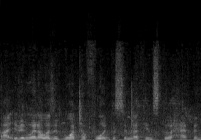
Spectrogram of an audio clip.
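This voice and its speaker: Noticeable background noise accompanies the voice of a man as he talks. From Lesotho. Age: 20s. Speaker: scholarship graduate. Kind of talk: testimony. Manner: halting, many fillers.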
